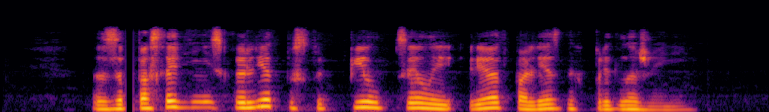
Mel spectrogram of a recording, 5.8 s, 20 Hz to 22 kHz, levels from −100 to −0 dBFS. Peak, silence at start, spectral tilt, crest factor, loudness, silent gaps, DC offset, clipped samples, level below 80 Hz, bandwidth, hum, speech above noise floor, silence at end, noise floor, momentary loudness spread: -4 dBFS; 0.7 s; -7 dB/octave; 18 dB; -21 LUFS; 0.95-1.00 s; under 0.1%; under 0.1%; -60 dBFS; 7.8 kHz; none; 61 dB; 0.65 s; -82 dBFS; 11 LU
